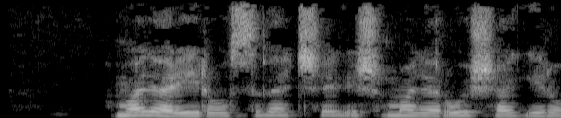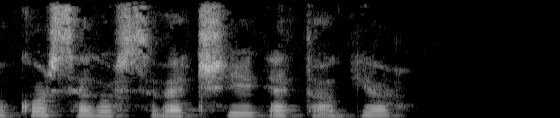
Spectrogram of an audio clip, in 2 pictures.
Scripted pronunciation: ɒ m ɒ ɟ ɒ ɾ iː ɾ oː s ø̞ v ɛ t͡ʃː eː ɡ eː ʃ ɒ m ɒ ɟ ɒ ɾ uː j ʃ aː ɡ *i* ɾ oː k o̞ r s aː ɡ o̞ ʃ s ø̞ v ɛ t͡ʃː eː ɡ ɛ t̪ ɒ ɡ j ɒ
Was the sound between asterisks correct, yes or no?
no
